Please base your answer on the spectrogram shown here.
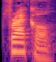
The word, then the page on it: freckle: American English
